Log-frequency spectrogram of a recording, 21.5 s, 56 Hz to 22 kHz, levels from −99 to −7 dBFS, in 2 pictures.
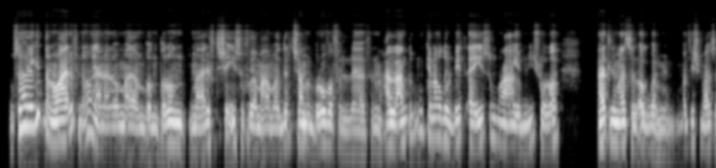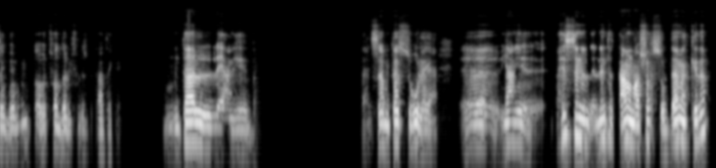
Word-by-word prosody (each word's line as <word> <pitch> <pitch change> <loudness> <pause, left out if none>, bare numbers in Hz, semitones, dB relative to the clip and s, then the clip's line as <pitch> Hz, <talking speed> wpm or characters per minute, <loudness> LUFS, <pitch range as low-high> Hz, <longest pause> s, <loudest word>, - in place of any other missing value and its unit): وسهل 250 - +3
جدًا 380 -5 +2
هو 150 - +7
عارفني، 165 - +5
يعني 215 -6 -2
أنا 120 - -4
لو 125 - -4
ما 125 -1 -3
بنطلون 130 +4 -1
ما 120 -1 -5
عرفتش 145 +5 -3
أقيسه 145 -2 -3
في 130 -1 -3
ما 120 0 -3
ما 120 - -7
قدرتش 135 +3 -5
أعمل 135 -3 +1
بروفة 135 +1 +1
في 130 - -12
ال 110 -1 -8
في - - -28
المحل 130 +4 +1
عنده 145 +4 +2
ممكن 195 -6 -6
أخده 165 -2 -2
البيت 150 +3 -4
أقيسه، 150 +5 -2
ما 145 -2 -1
عجبنيش 190 - -4
والله - - -2 0.6
هات - - +5
لي 150 - +2
المقاس 145 0 +1
الأكبر 125 -1 -2
منّه، 110 -1 -12
ما 130 - -8
فيش 145 +1 -9
مقاس 125 +1 -6
أكبر 120 0 -6
منّه 285 - -13
خلاص - - -9
اتفضل - - -7
الفلوس - - -21
بتاعتك - - -17 0.8
أهية. - - -23
منتهى 145 -12 +6
ال 130 -4 +3
يعني 110 -2 -8 1.7
باحسها 135 - -4
منتهى 135 +2 +1
السهولة 130 -4 -1
يعني. 110 - -11 0.4
آآ، 70 0 -4 0.2
يعني 145 0 -2 0.4
باحس 185 0 +2
إن 170 -3 +4
إن 145 -1 -2
أنت 165 0 -2
تتعامل 150 +2 +7
مع 130 -1 +7
شخص 155 +4 -2
قدّامك 145 +8 +3
كده، 195 +9 +1
140 Hz, 175 wpm, -24 LUFS, 125-155 Hz, 1.7 s, هو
